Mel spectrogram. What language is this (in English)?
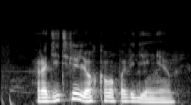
Russian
